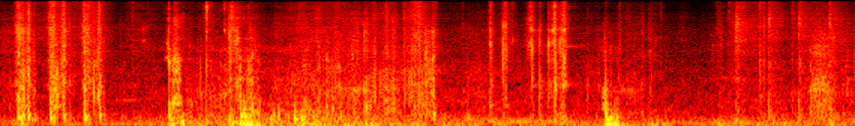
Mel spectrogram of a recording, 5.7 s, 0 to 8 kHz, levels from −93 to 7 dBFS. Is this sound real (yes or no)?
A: no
